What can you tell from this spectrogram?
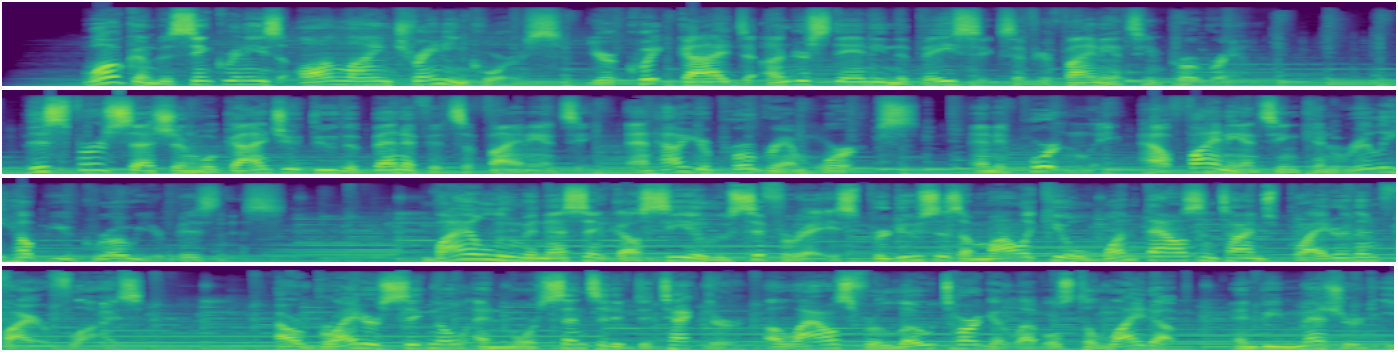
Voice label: ELEARNING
